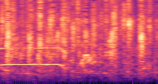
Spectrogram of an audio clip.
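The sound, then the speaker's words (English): A crowd of children clapping at a gathering in Mineral Point, with irregular overlapping claps and a few brief thin tones mixed in, at moderate volume and with no clear talking. “oh, they're clapping now. Yeah, there they are.”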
